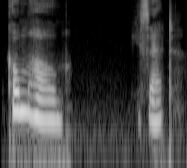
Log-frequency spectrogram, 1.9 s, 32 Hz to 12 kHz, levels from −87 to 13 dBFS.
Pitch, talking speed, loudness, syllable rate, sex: 195 Hz, 130 wpm, -16 LUFS, 3.6 syllables/s, female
